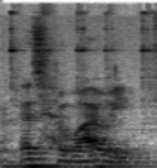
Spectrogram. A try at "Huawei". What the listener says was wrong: I don't, it's not two syllables. It's Huawei. Huawei.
